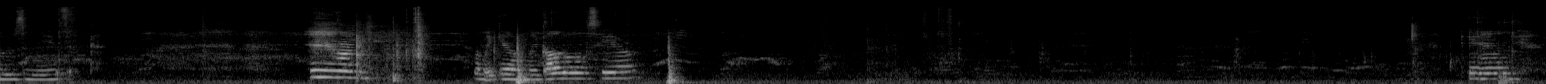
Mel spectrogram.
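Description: A young girl talks in short, lively bursts close by.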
